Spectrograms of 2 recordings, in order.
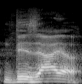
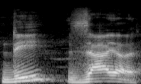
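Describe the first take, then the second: First: Said in the usual way. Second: Dzire drawn out slowly with a falling end; teacher stretching Dzire; slow model word. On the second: Shown as a demonstration. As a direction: spell out Dzire slowly for learners. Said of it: "entire".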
